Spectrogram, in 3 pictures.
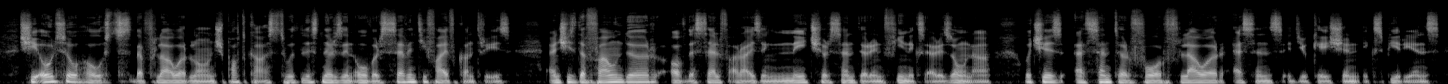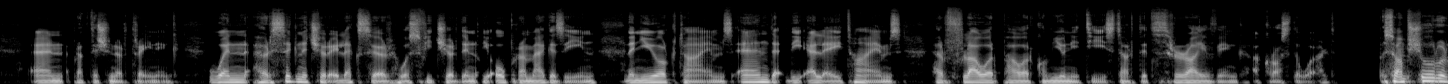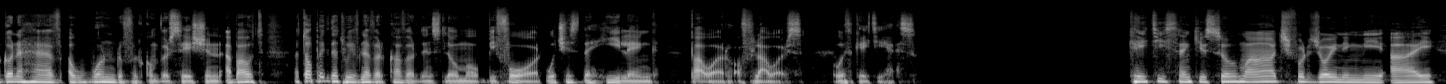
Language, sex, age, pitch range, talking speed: English, male, 40-59, 85-110 Hz, 140 wpm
